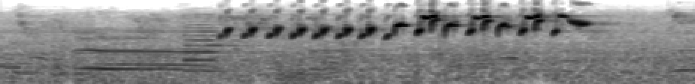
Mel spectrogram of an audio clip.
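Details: European goldfinch song: a brisk run of high, bright twittering notes, about four per second, rising slightly in pitch toward the end, preceded by faint low tones.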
